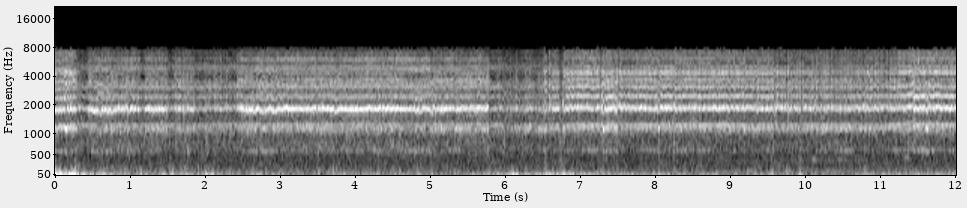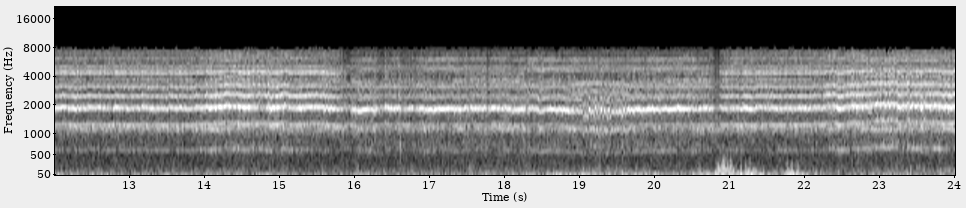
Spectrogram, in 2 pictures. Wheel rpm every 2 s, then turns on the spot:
150, 160, 160, 160, 160, 160, 160, 160, 160, 160, 160, 160.
none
